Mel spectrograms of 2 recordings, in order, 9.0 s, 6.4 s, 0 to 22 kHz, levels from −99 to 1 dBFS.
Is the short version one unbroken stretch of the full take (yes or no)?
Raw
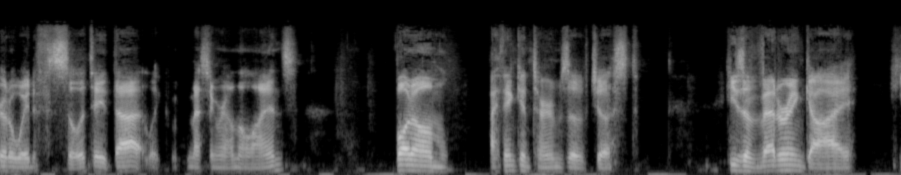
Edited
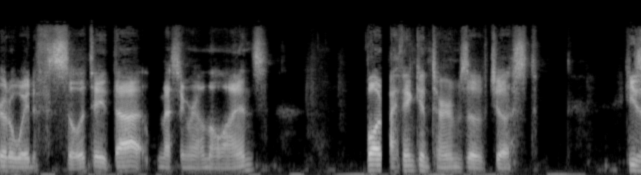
no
